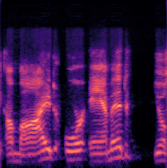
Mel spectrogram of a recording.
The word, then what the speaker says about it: amide: call that functional group i refer to that as an amide there are other people with phds in chemistry that call this an amide so either pronunciation is perfectly acceptable i prefer amide personally all right but either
